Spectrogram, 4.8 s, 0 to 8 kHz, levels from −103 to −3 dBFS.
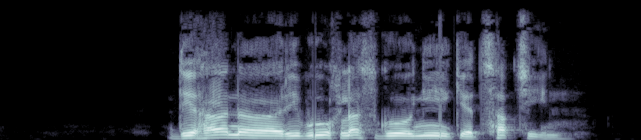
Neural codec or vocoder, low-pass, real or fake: none; 7.2 kHz; real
